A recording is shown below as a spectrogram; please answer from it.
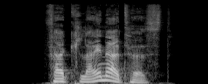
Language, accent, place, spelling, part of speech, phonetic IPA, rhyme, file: German, Germany, Berlin, verkleinertest, verb, [fɛɐ̯ˈklaɪ̯nɐtəst], -aɪ̯nɐtəst, De-verkleinertest.ogg
- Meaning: inflection of verkleinern: 1. second-person singular preterite 2. second-person singular subjunctive II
